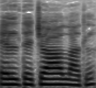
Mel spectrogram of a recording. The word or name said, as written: elteja'latl/el'teja'latl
